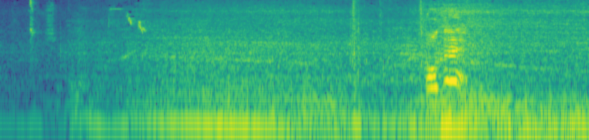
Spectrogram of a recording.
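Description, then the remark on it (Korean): A motorcycle engine starts up and idles with a low, uneven sputter that builds into revving, running steadily while a person briefly speaks over it. “아무 일도 없었는데 멀쩡하던 오토바이가 왜불밀거리냐고”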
